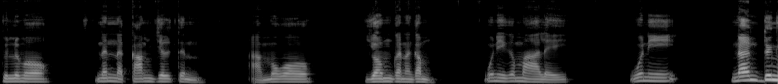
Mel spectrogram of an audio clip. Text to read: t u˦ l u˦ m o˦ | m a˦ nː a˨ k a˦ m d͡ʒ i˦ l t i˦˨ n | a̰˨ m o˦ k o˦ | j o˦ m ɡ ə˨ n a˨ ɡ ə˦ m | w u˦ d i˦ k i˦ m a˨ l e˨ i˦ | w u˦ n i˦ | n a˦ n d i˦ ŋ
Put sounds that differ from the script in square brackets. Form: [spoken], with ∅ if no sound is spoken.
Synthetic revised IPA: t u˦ l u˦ m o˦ | [n] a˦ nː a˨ k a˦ m d͡ʒ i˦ l t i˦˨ n | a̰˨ m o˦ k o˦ | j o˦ m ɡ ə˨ n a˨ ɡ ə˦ m | w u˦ [n] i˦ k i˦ m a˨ l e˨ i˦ | w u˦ n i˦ | n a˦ n d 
